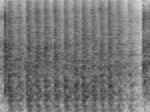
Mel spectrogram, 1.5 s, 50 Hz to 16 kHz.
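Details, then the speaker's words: Yamaha 450, 7-year-old battery still showing 12–13 V, starter button pressed: rapid machine-gun clicking about eight to ten per second with no cranking; solenoid chattering, owner suspects weak battery can't hold solenoid in. "It tried to start, but now I'm getting a click. So you would think that that would be the solenoid."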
